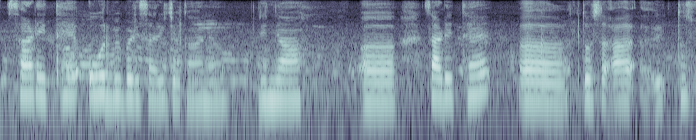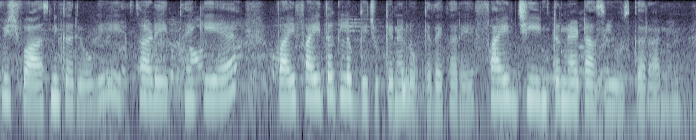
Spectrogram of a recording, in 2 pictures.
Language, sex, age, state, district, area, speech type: Dogri, female, 18-30, Jammu and Kashmir, Samba, urban, spontaneous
